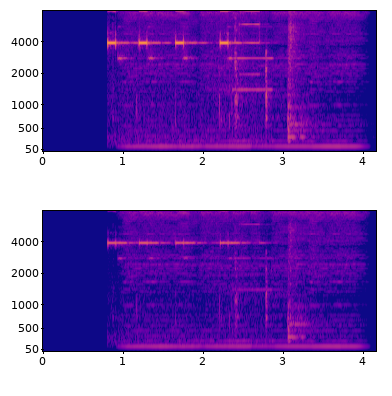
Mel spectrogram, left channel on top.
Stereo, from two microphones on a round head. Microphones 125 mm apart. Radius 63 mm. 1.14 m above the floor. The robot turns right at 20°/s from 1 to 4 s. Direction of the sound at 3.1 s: 35° left (ahead or behind).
